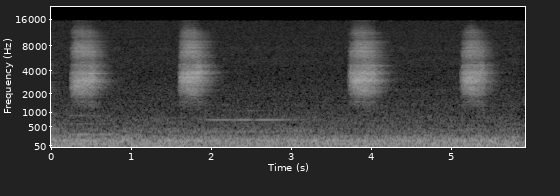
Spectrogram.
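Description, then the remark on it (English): Four harsh, raspy Florida scrub jay calls ring out at uneven intervals, each a short scratchy burst, heard fairly clearly over a low, steady background hum. “Blue Jay, Florida Scrub Jay.”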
